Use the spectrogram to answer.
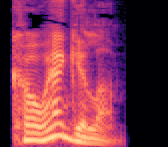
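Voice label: "coagulum", English, British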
